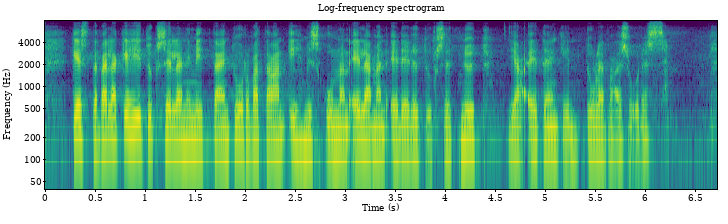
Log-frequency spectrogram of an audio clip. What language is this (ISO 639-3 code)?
fin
